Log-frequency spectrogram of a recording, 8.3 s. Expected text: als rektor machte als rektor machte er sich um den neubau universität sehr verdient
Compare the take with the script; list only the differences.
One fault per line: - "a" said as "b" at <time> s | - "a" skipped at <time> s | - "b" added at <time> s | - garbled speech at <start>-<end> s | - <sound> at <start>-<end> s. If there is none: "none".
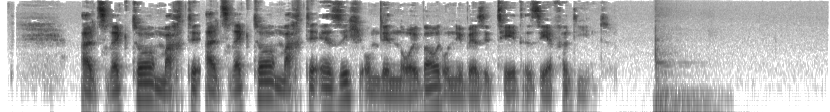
- thud at 6.5-7.3 s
